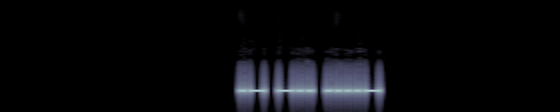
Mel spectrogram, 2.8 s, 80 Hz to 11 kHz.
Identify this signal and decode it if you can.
Morse code, heard as a keyed tone, about 50 wpm, 700 Hz. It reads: AD4
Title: All Cut Numbers - 3-Digit 50wpm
